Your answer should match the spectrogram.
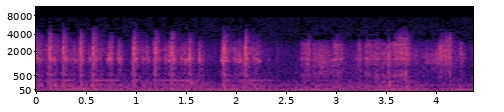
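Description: Rapid typewriter keys clatter in a quick, uneven rhythm, fairly quiet, then give way to a softer, busier mechanical rustle toward the end. No voices.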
